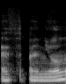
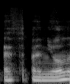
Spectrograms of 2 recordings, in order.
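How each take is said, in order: First: The S is soft and lisped. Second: The same.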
